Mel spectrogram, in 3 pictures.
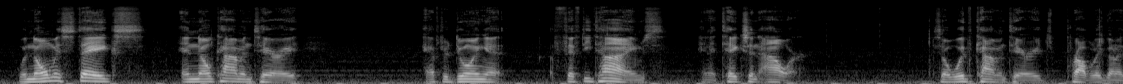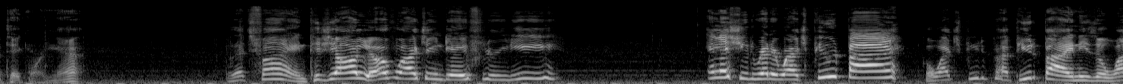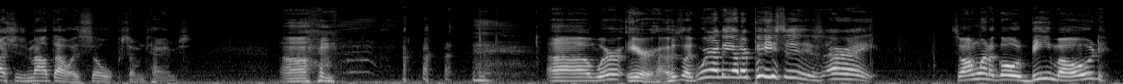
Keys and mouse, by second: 2.0 s, 8.2-11.6 drag, 13.6 t, 17.8-19.5 drag, 19.1 middle click, 23.1-31.0 middle drag, 31.0 a, 31.6 b.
